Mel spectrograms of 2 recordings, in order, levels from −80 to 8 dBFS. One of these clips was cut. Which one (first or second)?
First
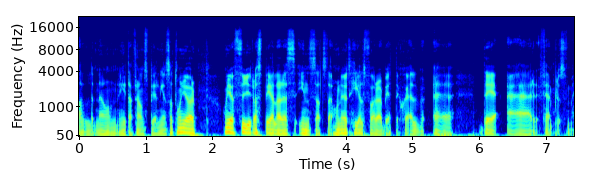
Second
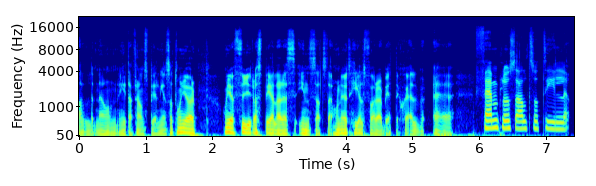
second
